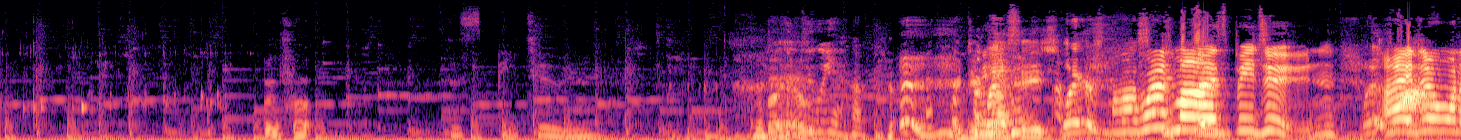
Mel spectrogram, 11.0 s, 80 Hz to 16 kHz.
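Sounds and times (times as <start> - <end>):
liquid being poured out in gurgling glugs: 0.0 - 2.1
speech: 2.0 - 2.6, 3.4 - 10.9
laughter: 5.3 - 9.1.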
